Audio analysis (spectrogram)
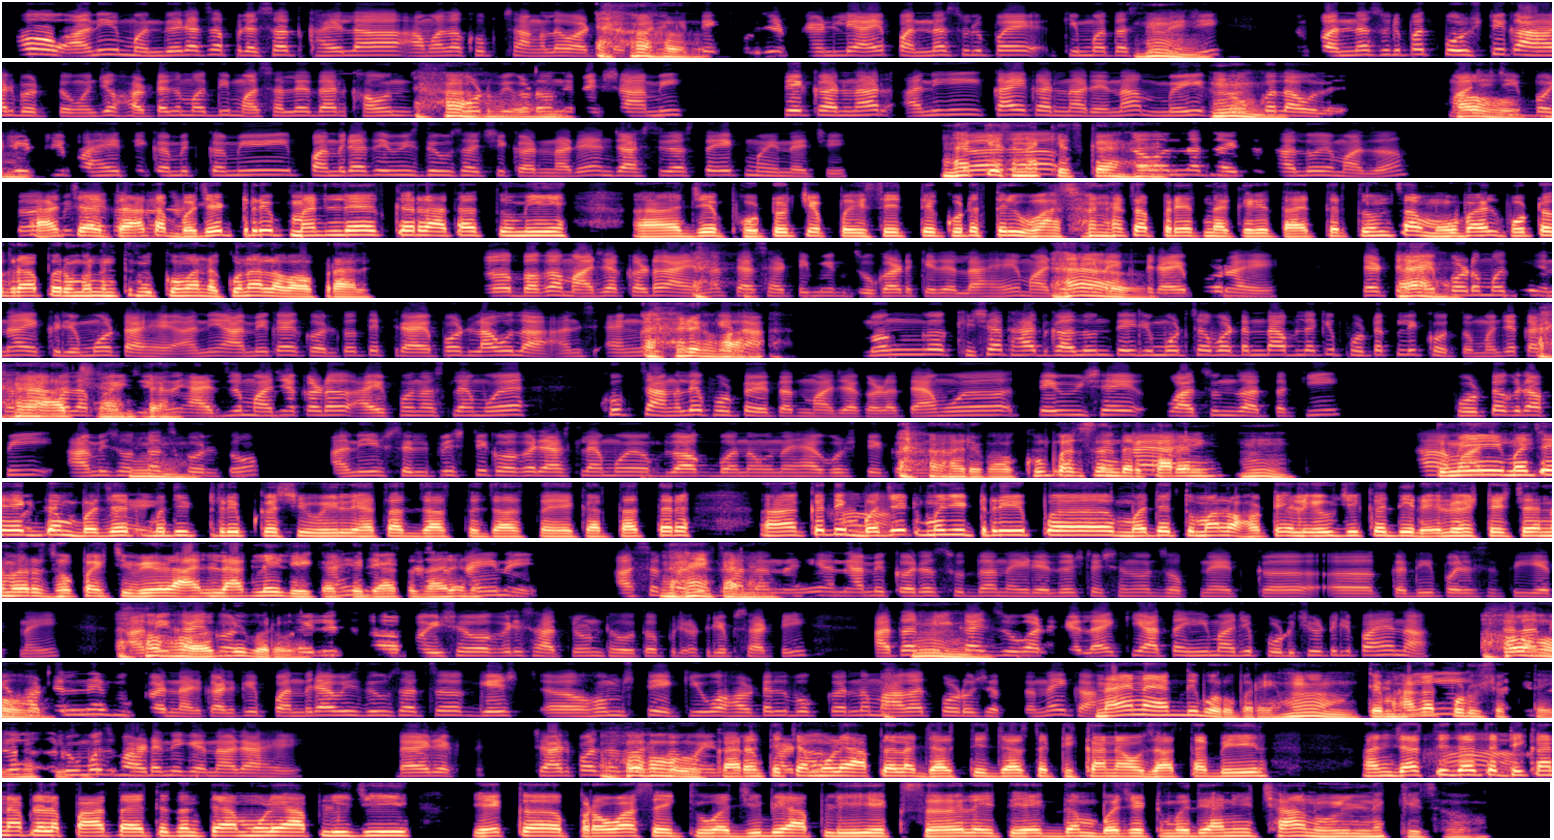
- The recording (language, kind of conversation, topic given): Marathi, podcast, कमी बजेटमध्ये छान प्रवास कसा करायचा?
- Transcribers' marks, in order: chuckle; tapping; distorted speech; static; chuckle; other background noise; laughing while speaking: "काय आहे"; laughing while speaking: "वाचवण्याचा प्रयत्न करीत"; chuckle; in English: "ट्रायपॉड"; in English: "ट्रायपॉडमध्ये"; in English: "ट्रायपॉड"; laughing while speaking: "अरे वाह!"; chuckle; laughing while speaking: "अच्छा, अच्छा"; chuckle; laughing while speaking: "अरे, वाह, खूपच सुंदर"; laughing while speaking: "नाही का"; laughing while speaking: "हो, हो"; in English: "होमस्टे"; in English: "हॉटेल बुक"; other noise; in English: "रूमच"; laughing while speaking: "हो, हो, हो"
